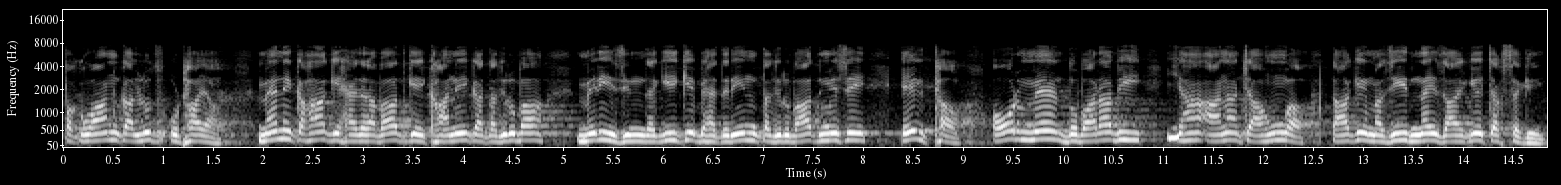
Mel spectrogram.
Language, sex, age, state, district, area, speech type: Urdu, male, 18-30, Uttar Pradesh, Saharanpur, urban, spontaneous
